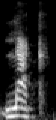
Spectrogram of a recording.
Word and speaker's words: lac: example l a c lack we pronounce the C here ail we pronounce the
